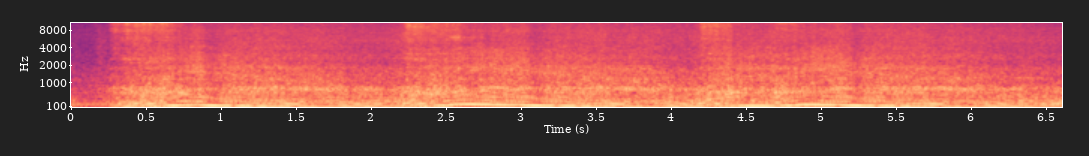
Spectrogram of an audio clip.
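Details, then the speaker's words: 2014 Toyota Corolla 1.8 L petrol, check engine light on (P0420 catalyst efficiency, P1604), revved several times. A raspy, puffing edge on the exhaust note as revs rise confirms an exhaust leak. "Actually, this thing has an exhaust leak. So right there, as you can see, the check engine light is on the dash. I'm gonna rev up the engine. It sounds like this vehicle has an exhaust leak."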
